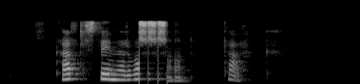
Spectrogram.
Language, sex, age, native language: Icelandic, female, 50-59, Icelandic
